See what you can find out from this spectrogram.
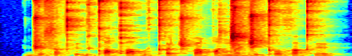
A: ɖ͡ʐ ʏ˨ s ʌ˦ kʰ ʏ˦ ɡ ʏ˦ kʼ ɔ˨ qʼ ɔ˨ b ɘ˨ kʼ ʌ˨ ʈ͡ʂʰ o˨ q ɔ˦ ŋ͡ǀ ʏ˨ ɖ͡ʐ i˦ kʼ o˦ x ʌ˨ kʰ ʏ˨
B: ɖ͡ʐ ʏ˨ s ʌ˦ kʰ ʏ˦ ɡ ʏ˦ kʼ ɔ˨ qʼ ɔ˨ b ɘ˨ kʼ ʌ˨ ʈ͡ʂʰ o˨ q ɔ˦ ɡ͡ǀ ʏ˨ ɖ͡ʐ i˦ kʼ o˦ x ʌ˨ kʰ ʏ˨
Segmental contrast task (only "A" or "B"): A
